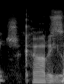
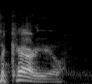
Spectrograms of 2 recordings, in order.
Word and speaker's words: Sicario: Sicario. – Sicario.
